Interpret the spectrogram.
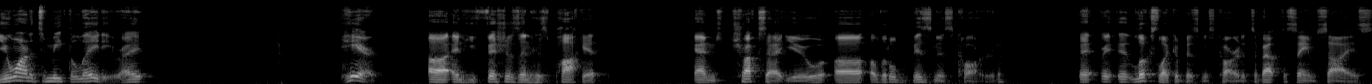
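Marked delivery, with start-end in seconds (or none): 0.0-3.8 high, loud shout calling out. Walking back to the group, he turns to you, shouting back. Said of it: "he actually uh shouts back out to you".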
